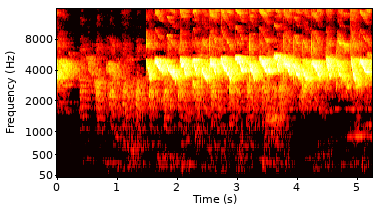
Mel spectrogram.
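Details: Continuous ngalas longgun song of a Hume's white-eye. Soft, quieter twitters open the passage, then a sudden loud burst of bright, high chirps follows, tumbling at roughly two or three notes per second in an unbroken, slightly irregular run.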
